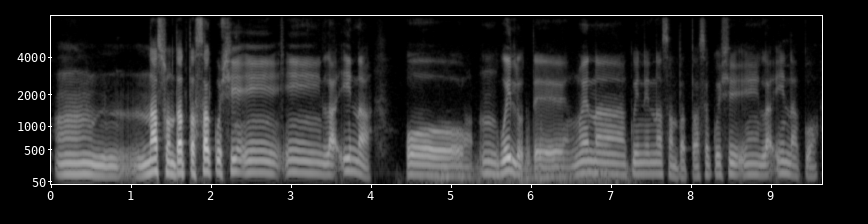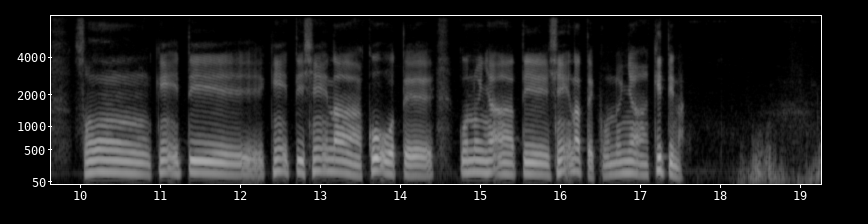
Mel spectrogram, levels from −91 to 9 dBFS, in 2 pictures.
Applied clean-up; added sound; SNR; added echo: none; none; none; none.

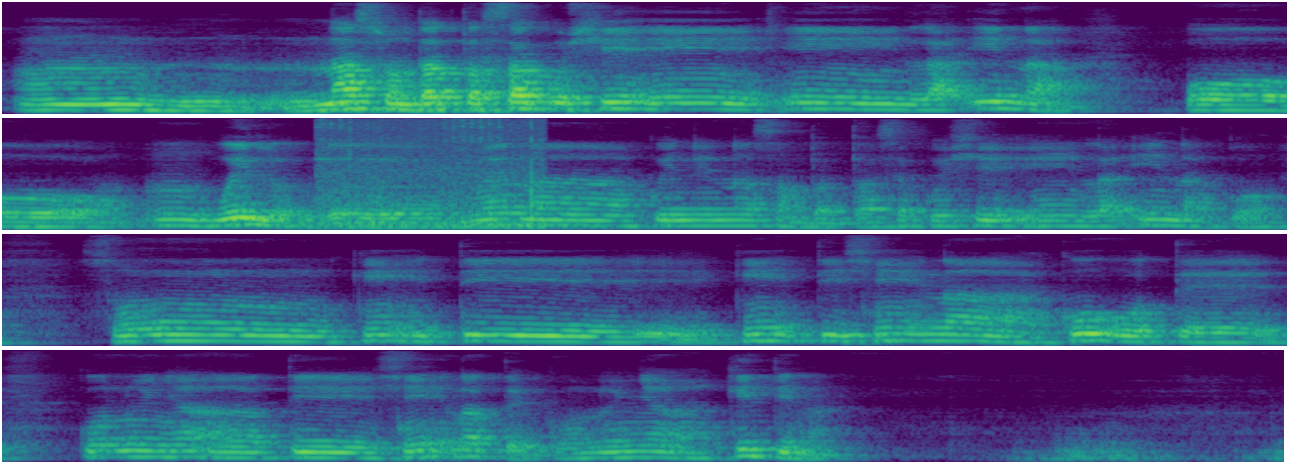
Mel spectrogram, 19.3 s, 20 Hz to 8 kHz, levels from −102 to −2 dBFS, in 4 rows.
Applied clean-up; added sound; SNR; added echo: none; Purr; 7 dB; reverberation time 0.9 s.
